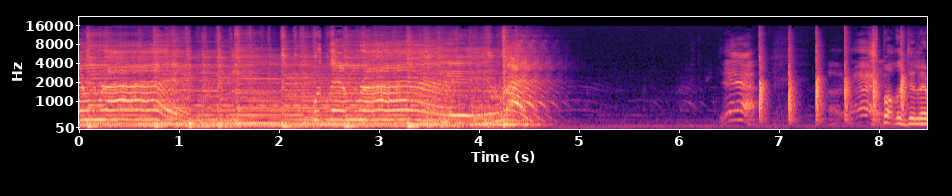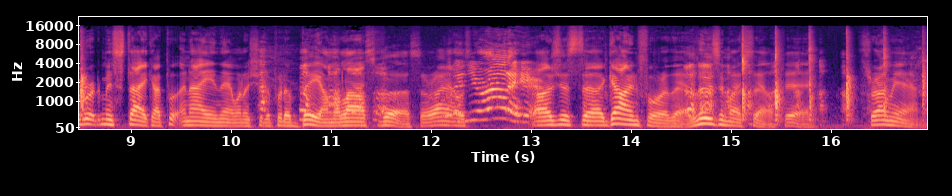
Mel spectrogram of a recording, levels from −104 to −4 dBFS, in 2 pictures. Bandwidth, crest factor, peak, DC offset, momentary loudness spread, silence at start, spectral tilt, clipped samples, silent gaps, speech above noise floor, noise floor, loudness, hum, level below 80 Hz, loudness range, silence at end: 16 kHz; 18 dB; 0 dBFS; under 0.1%; 13 LU; 0 s; -5 dB/octave; under 0.1%; none; 33 dB; -53 dBFS; -17 LUFS; none; -52 dBFS; 8 LU; 0 s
